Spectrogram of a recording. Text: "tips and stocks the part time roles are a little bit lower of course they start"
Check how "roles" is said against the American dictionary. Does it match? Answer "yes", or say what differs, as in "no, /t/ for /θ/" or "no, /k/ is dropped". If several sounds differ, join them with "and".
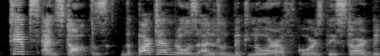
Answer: no, /l/ is dropped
